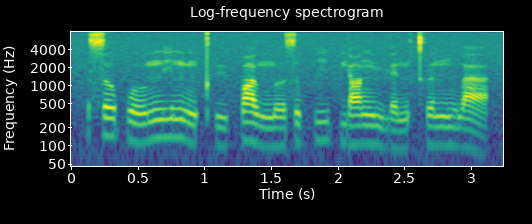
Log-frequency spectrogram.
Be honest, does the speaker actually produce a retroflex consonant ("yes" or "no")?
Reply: no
